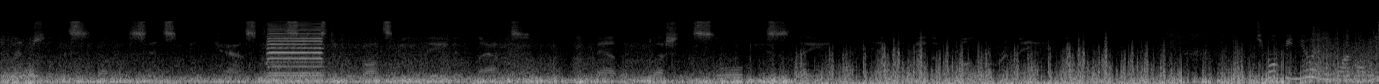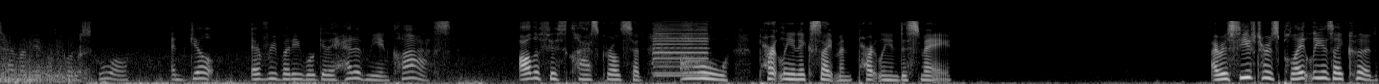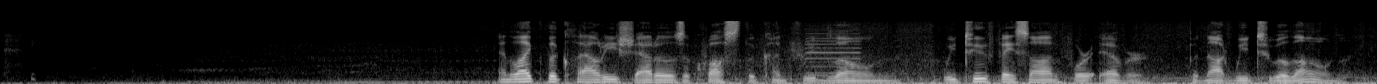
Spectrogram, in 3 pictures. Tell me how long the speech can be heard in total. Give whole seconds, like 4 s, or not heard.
31 s.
